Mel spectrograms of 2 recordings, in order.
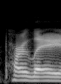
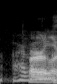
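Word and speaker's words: Parler: And there were a lot of warnings on Parlay and Gab. – Parlor.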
